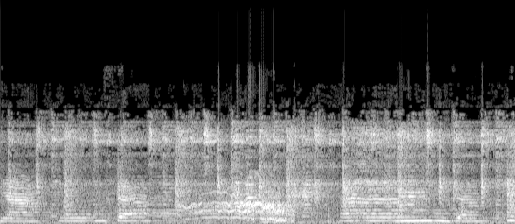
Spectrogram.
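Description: A horse neighs loudly and close by, a long wavering whinny that rises and falls in several bursts across a few seconds with no talk.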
